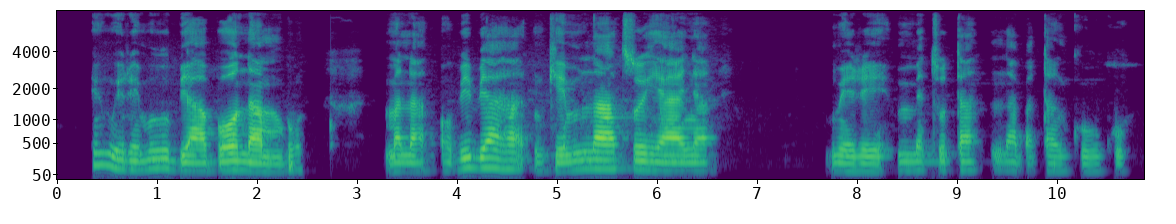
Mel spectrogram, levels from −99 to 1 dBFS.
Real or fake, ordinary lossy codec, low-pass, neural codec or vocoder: real; none; none; none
